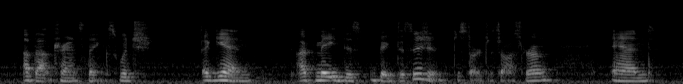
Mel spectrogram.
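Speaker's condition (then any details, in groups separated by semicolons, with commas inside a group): No condition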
